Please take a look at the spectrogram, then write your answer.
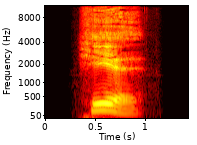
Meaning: secret
- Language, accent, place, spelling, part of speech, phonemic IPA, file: German, Germany, Berlin, Hehl, noun, /heːl/, De-Hehl.ogg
